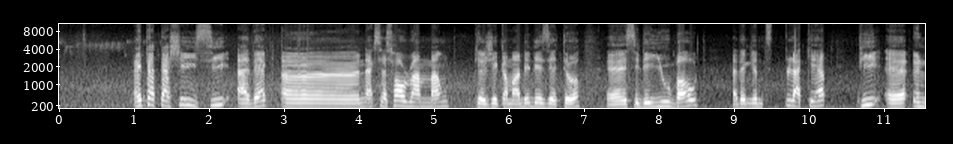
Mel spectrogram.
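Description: A man talks animatedly, close up.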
